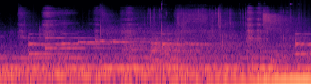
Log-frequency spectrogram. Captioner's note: somber music; Tara sobbing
